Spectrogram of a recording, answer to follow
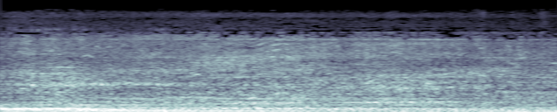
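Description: An engine running steadily in the background, a low even hum that does not change.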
